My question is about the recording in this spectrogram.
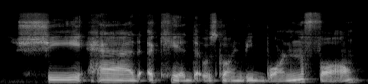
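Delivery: ordinary talk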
